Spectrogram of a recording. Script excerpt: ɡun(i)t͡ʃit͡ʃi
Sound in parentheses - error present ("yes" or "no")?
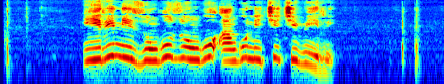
no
